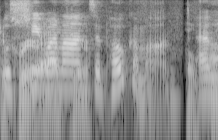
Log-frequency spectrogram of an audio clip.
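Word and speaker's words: Pokémon: just said Pokemon Pokemon E isn't long I think it's a short e I've been going with a long e this whole time is what I'm admitting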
